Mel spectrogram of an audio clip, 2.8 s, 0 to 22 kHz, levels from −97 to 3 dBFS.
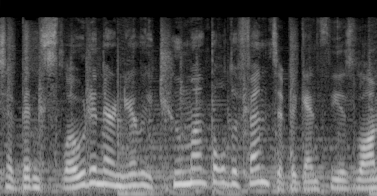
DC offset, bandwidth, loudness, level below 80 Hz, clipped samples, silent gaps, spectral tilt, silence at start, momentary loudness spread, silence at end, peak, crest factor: under 0.1%; 15.5 kHz; -24 LUFS; -46 dBFS; under 0.1%; none; -5.5 dB/octave; 0 s; 6 LU; 0 s; -10 dBFS; 14 dB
